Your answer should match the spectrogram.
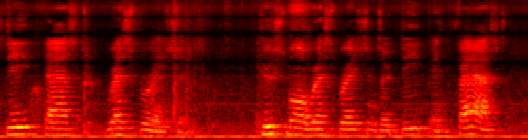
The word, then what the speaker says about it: Kussmaul: I was putting an H in it for like 15 years, okay, until someone corrected me. But it's Kussmaul.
